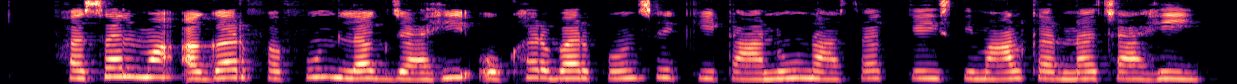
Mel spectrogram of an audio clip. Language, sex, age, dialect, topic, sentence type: Chhattisgarhi, female, 31-35, Western/Budati/Khatahi, agriculture, question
